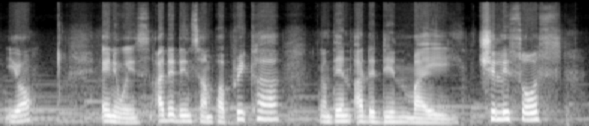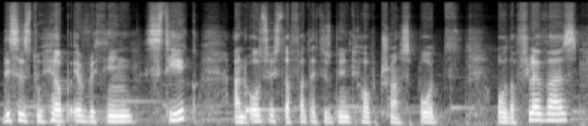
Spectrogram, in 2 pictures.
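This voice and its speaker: A woman's voice: low voice, warm tone. A woman home cook giving a chatty cooking voice-over with playful asides.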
